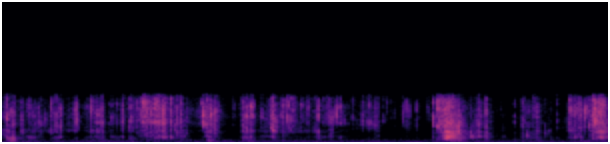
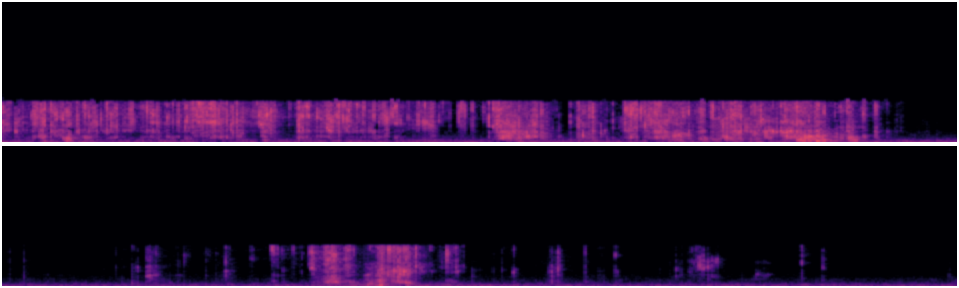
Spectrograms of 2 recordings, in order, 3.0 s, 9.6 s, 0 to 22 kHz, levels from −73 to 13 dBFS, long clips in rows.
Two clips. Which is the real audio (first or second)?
second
